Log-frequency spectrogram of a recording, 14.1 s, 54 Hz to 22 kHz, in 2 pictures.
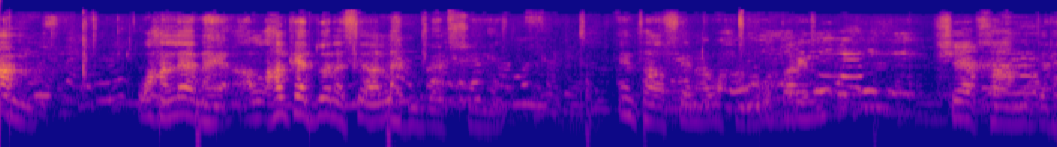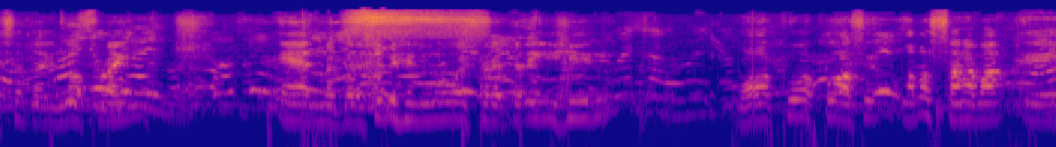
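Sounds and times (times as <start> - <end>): man speaking into a microphone: 8.9 - 11.2
burst of hiss: 9.3 - 10.3.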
